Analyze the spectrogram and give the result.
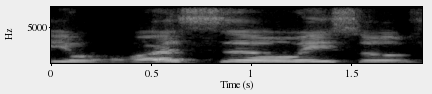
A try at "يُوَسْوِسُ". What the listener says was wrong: আচ্ছা এই ইউয়াস উইসু এই শব্দটা আরেকটু পরিষ্কার করা দরকার। ইউয়াস উইসু, আল্লাযী ইউয়াস উইসু, আল্লাযী ইউয়াস উইসু। আপনার ক্ষেত্রে যেটা হলো যে ইয়ার উচ্চারণটা একটু দীর্ঘ হওয়া, উম, তারপর ওয়াস সিনের উচ্চারণটা চালু থাকার ক্ষেত্রে একটু বাধাগ্রস্ত হওয়া, এই বিষয়টাকে একটু ঠিক করা দরকার।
